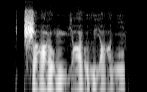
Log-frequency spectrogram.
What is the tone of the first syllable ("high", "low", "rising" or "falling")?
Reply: high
